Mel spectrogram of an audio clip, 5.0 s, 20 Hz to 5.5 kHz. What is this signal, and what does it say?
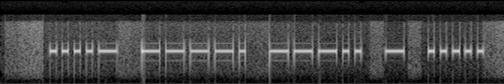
Morse code, heard as a keyed tone, about 19 wpm, 1060 Hz. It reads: 498T5
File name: HM02- -0540utc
